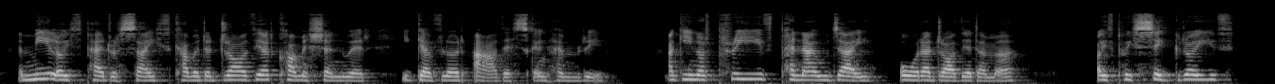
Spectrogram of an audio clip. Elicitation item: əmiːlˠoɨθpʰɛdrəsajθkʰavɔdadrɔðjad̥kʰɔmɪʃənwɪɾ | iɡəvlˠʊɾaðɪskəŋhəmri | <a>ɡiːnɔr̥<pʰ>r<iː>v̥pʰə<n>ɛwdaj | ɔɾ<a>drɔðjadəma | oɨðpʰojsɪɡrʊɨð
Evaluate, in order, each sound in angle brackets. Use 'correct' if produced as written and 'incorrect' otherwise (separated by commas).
correct, correct, correct, correct, correct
